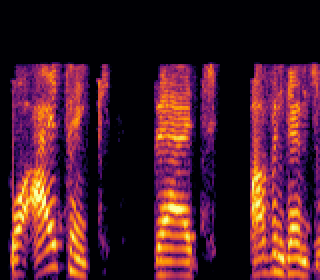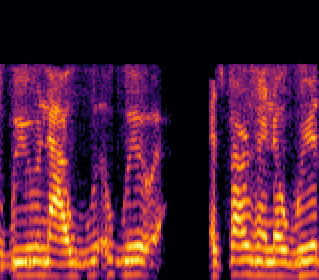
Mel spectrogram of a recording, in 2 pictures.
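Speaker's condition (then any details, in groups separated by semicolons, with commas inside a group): Cerebral palsy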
